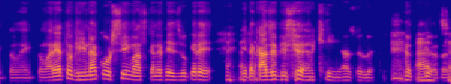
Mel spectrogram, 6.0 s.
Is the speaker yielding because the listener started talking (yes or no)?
yes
